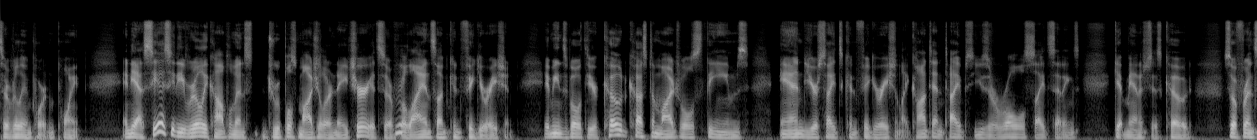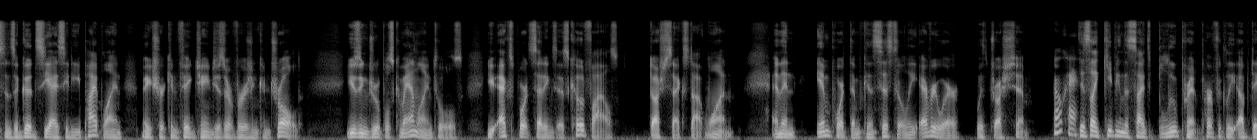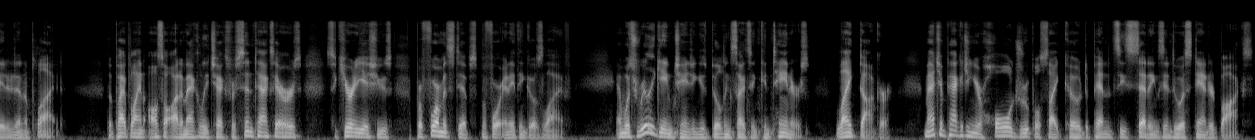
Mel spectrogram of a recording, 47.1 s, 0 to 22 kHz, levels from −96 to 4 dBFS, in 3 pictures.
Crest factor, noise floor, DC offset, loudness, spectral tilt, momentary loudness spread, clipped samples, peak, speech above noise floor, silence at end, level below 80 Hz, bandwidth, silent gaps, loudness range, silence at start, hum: 22 dB; -65 dBFS; under 0.1%; -29 LUFS; -6 dB/octave; 10 LU; under 0.1%; -8 dBFS; 37 dB; 0.1 s; -42 dBFS; 12.5 kHz; none; 5 LU; 0 s; none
